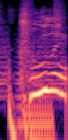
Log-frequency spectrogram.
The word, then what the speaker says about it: Couling: Cooling is my last name. C-O-U-L-I-N-G. It's pronounced cooling. Like cool.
